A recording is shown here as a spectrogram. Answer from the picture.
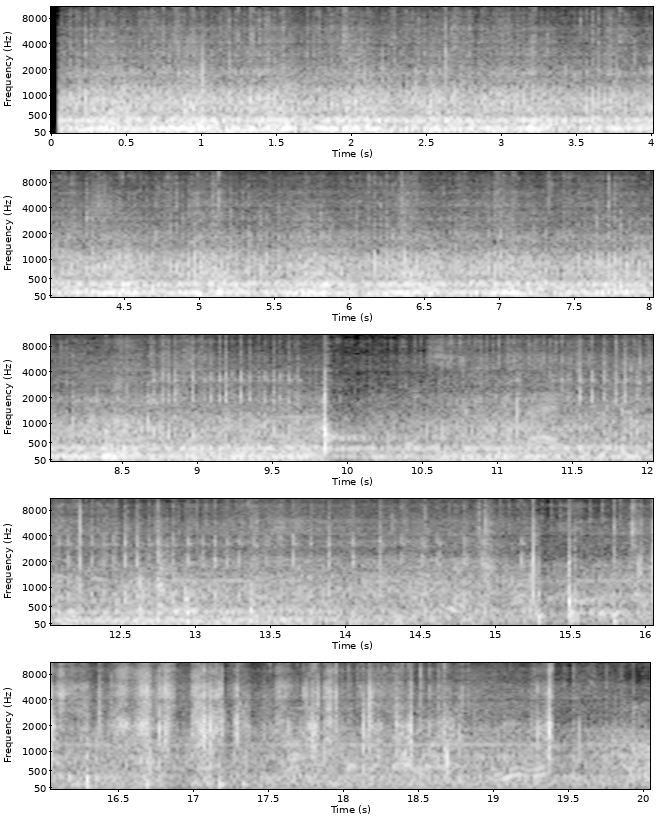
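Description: Wind noise on a handlebar camera's microphone and tyre noise of a road bike rolling on asphalt, loud and steady, dropping off sharply about halfway as the bike slows. Quieter rolling follows, with the voices of a group of cyclists near the end.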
